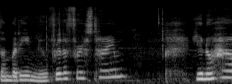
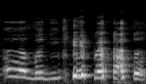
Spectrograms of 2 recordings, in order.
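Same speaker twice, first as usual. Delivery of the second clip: put-on embarrassed kid, giggling; 4 semitones higher, 5 dB louder than usual. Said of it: "You're like".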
